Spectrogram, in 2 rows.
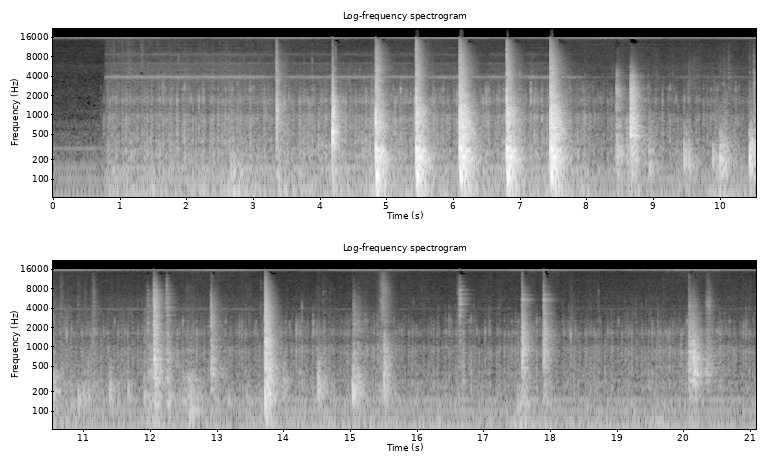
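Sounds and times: faint high hum: 0.0 - 21.0
sharp knocks: 4.2 - 7.8.

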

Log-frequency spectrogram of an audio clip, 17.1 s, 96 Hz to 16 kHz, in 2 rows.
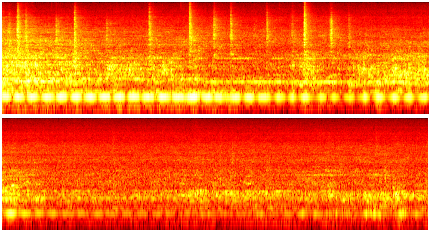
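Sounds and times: low pulsing hum: 0.0 - 11.0
train interior hum and rumble: 0.0 - 17.0.

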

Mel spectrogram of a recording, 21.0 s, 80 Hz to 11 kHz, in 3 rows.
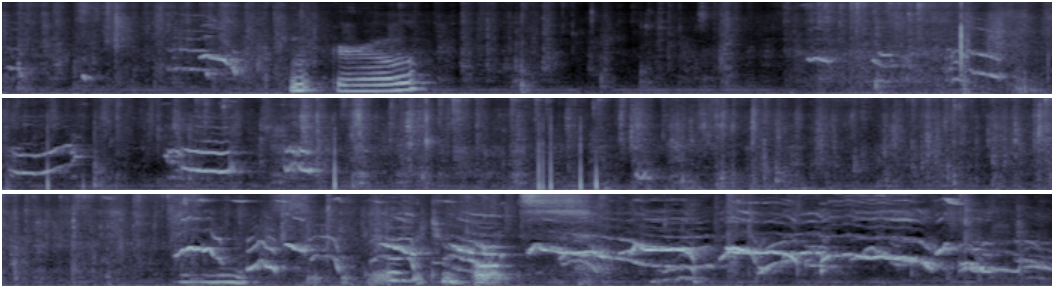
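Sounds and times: puppies whimpering: 0.0 - 2.0, 4.8 - 10.5, 13.1 - 21.0.

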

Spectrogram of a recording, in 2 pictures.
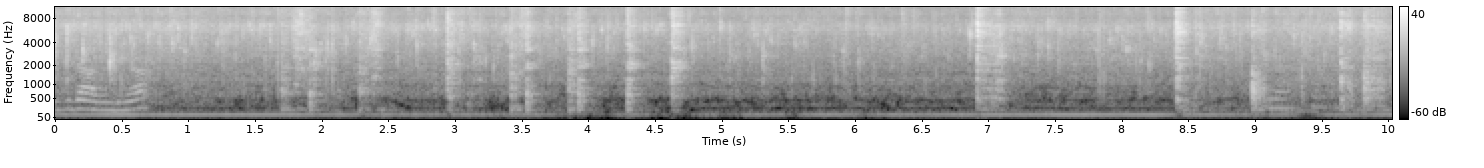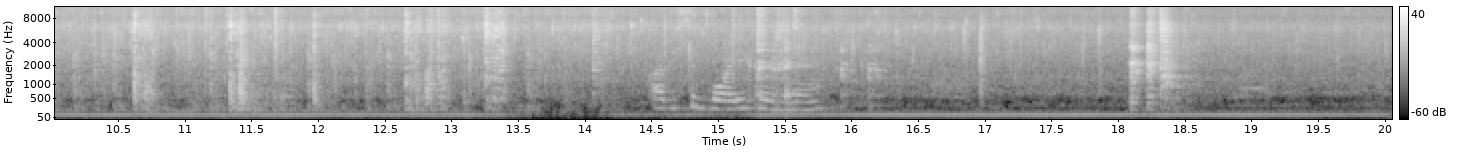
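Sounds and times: vegetables sizzling in oil: 0.0 - 20.0
metal spatula scraping pan: 8.4 - 14.2, 15.2 - 16.3.

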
